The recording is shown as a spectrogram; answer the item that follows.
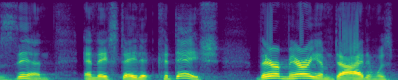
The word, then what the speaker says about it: Kadesh: That's how you say it in Hebrew, Kadesh.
